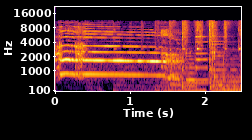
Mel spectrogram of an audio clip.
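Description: A rooster crows once, loud, in a long drawn-out call that breaks off toward the end, with rhythmic background music underneath.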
